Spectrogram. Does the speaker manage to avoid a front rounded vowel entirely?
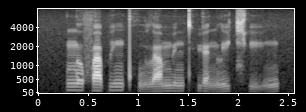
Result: no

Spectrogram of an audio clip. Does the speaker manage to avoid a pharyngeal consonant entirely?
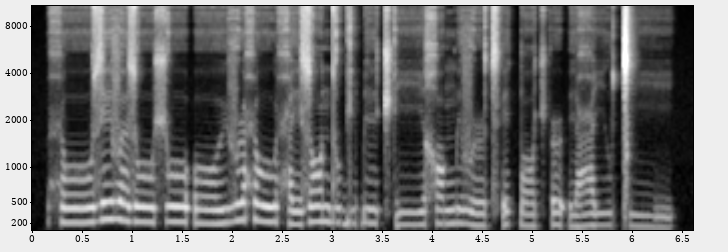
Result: no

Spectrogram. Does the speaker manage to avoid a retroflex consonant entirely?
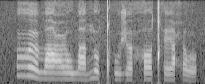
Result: yes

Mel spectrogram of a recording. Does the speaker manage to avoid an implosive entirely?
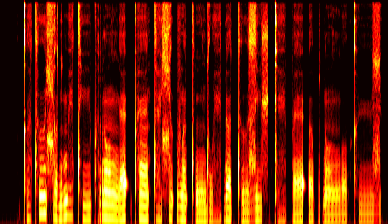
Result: no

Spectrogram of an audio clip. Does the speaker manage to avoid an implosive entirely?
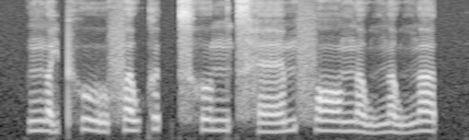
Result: yes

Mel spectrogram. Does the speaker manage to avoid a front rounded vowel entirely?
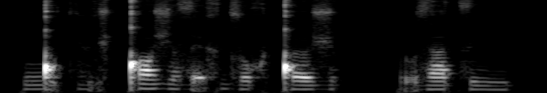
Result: no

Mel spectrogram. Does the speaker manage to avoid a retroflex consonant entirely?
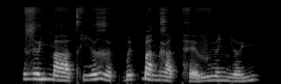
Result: yes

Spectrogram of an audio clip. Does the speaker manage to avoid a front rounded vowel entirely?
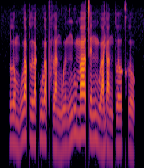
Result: yes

